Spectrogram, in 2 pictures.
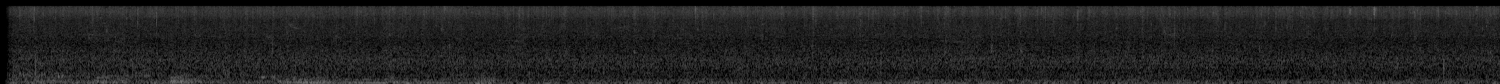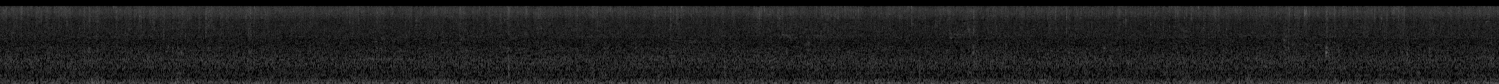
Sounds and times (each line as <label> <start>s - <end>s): wind 0.0s - 29.9s
Heavy Rain 0.1s - 29.9s
thunder 0.4s - 5.0s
